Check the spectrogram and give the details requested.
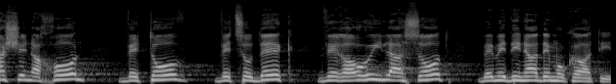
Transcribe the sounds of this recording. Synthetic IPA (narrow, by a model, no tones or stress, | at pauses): aʃe̞naχo̞nve̞t̪o̞v | ve̞t͡so̞d̪e̞k | ve̞ʁaujlaːso̞t̪ | be̞me̞d̪inad̪e̞mo̞kʁat̪i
